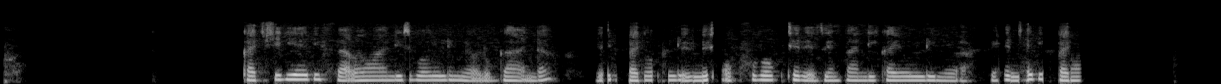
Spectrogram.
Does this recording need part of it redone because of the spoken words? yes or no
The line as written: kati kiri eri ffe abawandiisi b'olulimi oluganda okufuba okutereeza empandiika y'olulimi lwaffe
yes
